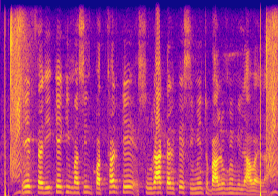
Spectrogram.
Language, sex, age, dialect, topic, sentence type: Bhojpuri, female, 25-30, Western, agriculture, statement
